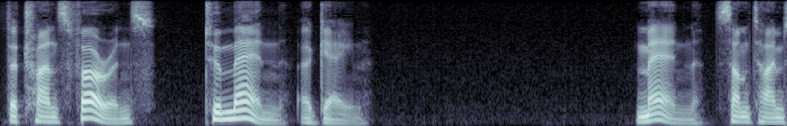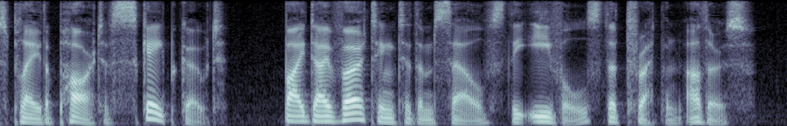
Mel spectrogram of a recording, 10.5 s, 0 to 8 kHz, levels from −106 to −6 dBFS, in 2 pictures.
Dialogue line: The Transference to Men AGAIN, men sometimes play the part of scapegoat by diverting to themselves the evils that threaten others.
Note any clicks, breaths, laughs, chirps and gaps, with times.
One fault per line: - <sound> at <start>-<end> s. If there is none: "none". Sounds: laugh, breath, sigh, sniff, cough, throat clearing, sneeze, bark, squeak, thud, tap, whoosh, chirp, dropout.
none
